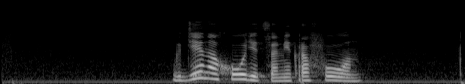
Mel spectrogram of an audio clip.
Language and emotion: Russian, positive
